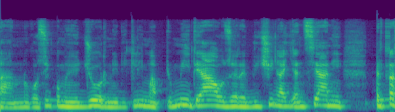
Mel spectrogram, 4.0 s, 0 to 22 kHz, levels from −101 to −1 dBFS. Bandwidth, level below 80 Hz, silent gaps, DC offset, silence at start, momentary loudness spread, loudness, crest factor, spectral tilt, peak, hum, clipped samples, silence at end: 12 kHz; -66 dBFS; none; under 0.1%; 0 s; 5 LU; -24 LUFS; 18 dB; -5.5 dB/octave; -6 dBFS; none; under 0.1%; 0 s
